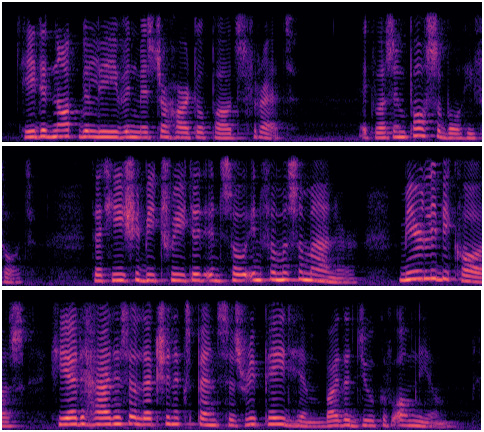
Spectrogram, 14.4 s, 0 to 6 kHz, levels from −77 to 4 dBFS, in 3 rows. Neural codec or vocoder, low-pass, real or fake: none; 5.4 kHz; real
